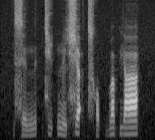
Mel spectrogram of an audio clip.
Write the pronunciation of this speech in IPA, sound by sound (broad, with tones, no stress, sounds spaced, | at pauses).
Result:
s e˧ n̪ e˦ t̚ ɕ i˦ ʔ n̪ ẽ˧ ɕ a˦ ʔ t͡sʰ ɔ˨ p̚ b a˥˧ p j a˦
